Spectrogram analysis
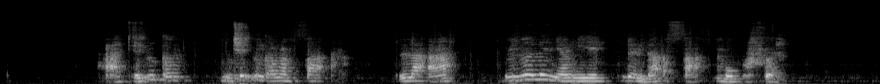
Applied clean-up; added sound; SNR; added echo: neural separator model SepFormer DNS4.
